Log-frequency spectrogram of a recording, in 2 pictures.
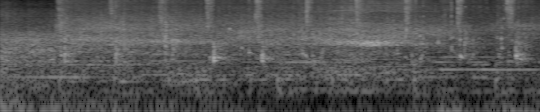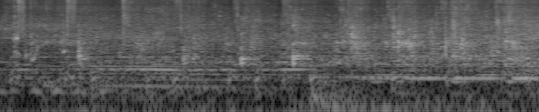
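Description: Water pouring and splashing from a hose as a steel drum fills to overflowing, under background music, with short metallic clicks as the drum's top fitting is handled.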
